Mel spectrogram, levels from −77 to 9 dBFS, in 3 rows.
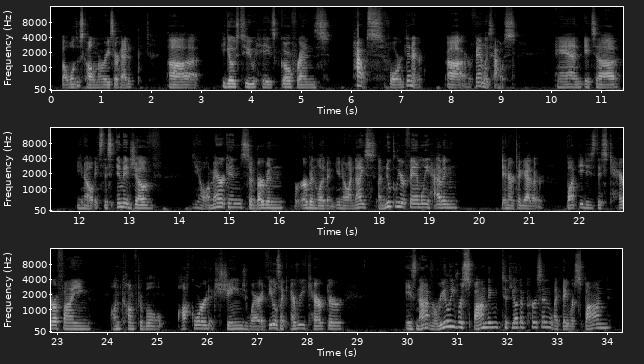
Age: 20-39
